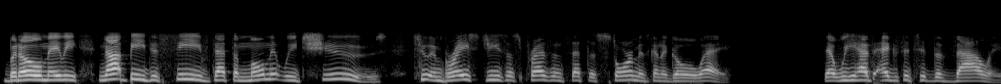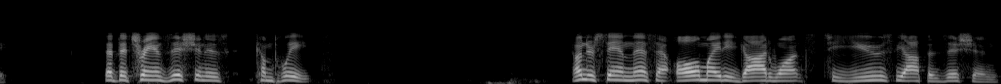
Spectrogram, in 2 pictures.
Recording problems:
high frequencies cut off; severe; nothing above 4 kHz

